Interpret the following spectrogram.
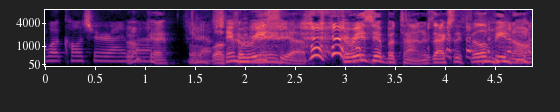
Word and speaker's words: Karesia: if I'm meeting someone, because in Spanish it's pronounced Karesia, so I've just kind of learned to respond to different versions of my name depending on what culture I'm. Okay. Well, Karesia Batan, who's actually Filipino, not Hispanic, is here.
